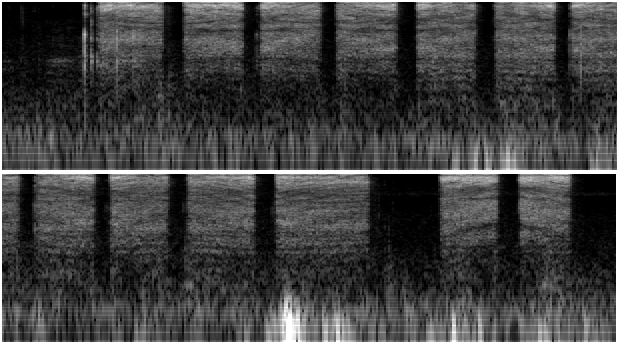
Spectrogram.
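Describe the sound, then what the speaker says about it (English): Short bursts of aerosol spray hiss in a steady rhythm, about a dozen quick sprays close up with brief pauses between them, sprayed onto an antique child's chair. "You can spray it on like the plastic dashboard parts, console, door panels"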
